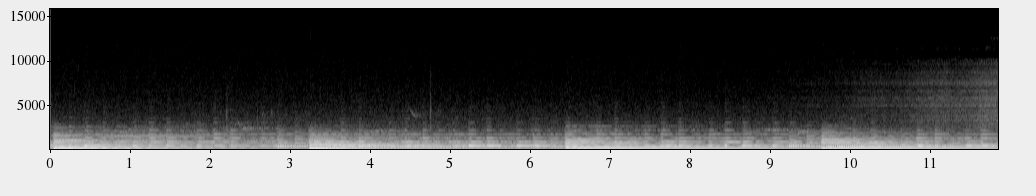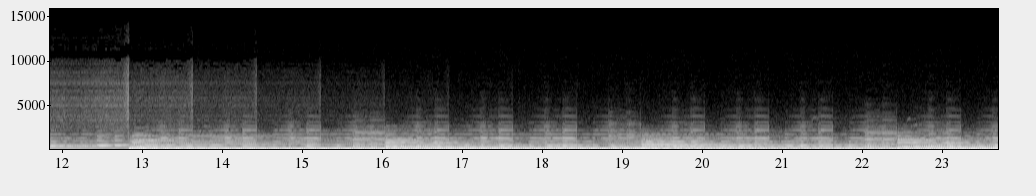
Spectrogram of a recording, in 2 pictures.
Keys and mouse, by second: 5.4-13.9 middle drag, 14.5-16.2 drag, 16.8-20.3 drag.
